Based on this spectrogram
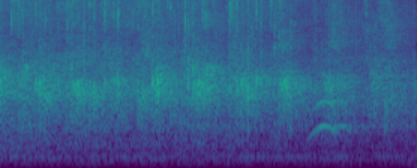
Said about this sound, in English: I'm going to clap for myself. Y'all ain't got to clap for me.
